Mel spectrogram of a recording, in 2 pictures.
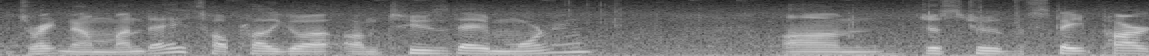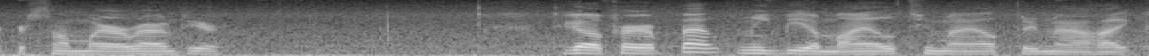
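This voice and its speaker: A man's voice: medium pitch, normal speed, a little hiss or hum, low-quality recording. A man in his twenties chatting casually outdoors in a wooded yard, rambling and correcting himself as he answers viewer questions. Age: 20s. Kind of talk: casual Q&A vlog.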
